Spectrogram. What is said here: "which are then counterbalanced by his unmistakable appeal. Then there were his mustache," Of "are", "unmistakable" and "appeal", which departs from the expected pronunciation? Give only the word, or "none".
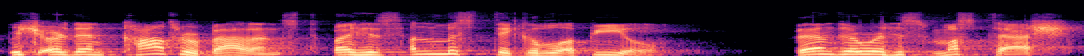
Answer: none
